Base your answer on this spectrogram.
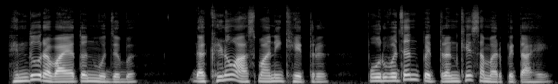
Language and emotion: Sindhi, neutral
